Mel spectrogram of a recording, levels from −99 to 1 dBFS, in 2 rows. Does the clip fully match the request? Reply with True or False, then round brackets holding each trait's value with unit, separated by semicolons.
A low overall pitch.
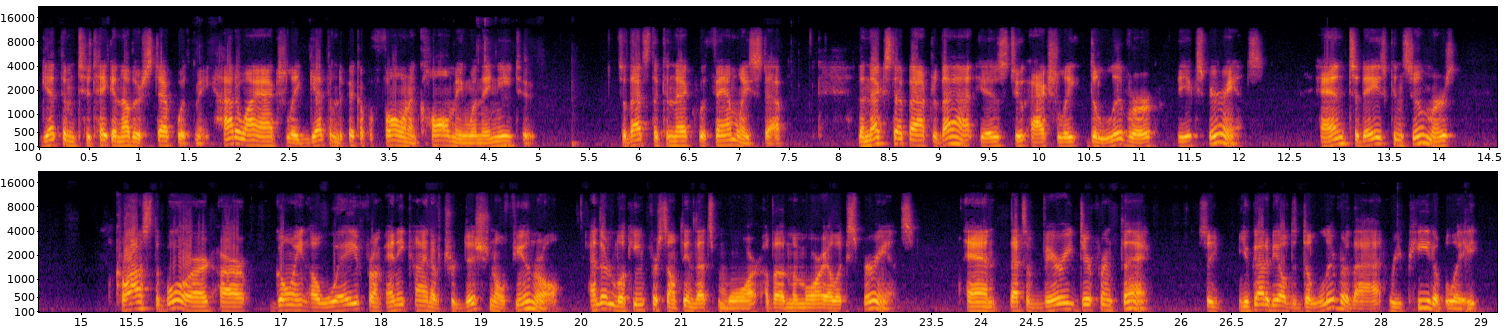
False (145 Hz)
